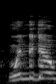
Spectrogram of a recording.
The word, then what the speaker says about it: Wendigo: to say its name it rhymes with window but uh we're here to see some right so uh wendigo when to go when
